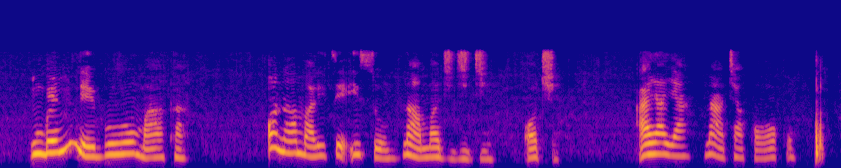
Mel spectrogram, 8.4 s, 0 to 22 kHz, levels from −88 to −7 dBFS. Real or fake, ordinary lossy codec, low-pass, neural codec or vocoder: fake; none; 7.2 kHz; codec, 16 kHz, 16 kbps, FreqCodec, smaller model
